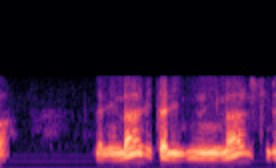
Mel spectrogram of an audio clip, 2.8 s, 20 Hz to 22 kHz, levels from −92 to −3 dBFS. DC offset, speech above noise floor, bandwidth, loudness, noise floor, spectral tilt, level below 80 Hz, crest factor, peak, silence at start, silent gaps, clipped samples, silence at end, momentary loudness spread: under 0.1%; 43 dB; 4.1 kHz; -19 LUFS; -62 dBFS; -5.5 dB/octave; -76 dBFS; 18 dB; -2 dBFS; 0 s; none; under 0.1%; 0 s; 12 LU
